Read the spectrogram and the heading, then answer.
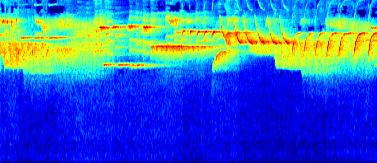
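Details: Canary in breeding season giving powerful song: rapid varied high trills and rolls, sliding between phrases, ending in a fast series of repeated looping notes, several per second, loud and unbroken throughout.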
